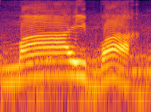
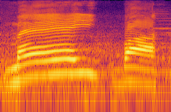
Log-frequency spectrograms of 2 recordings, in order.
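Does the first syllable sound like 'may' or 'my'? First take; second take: my; may. First: The first syllable sounds like 'my'. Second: The first syllable sounds like 'may'. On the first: The speaker calls it right. "а Майбах. Правильно" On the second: The speaker calls it wrong. "не Мейбах"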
